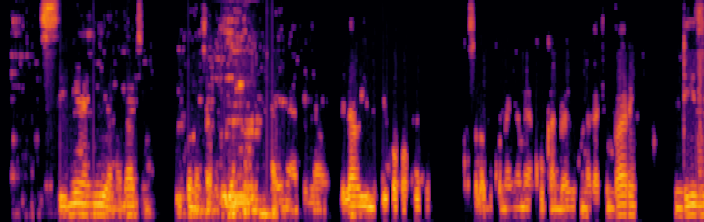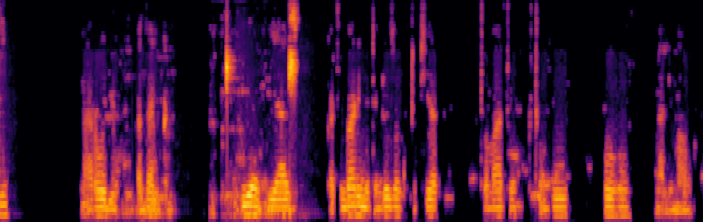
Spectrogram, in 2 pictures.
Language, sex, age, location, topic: Swahili, male, 25-35, Mombasa, agriculture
